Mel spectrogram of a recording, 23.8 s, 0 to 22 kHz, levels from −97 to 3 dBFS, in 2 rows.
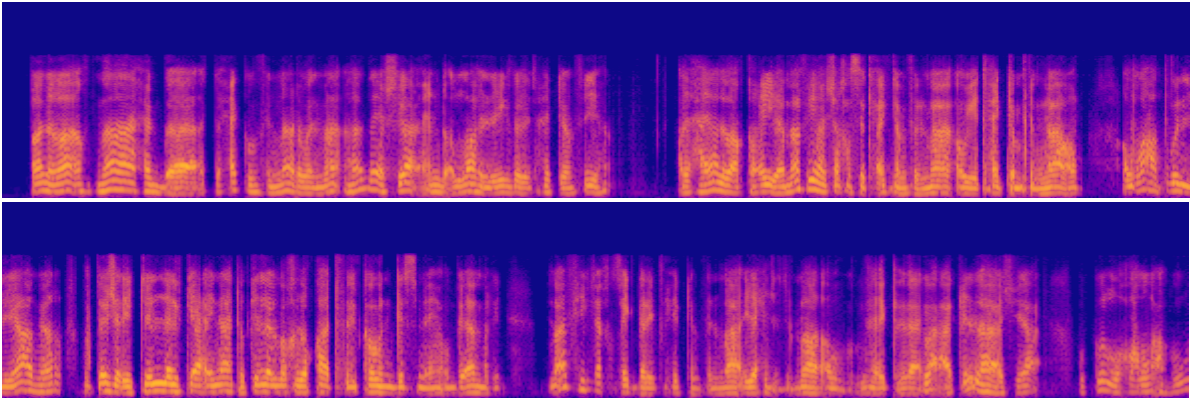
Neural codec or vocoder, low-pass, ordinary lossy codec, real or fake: codec, 16 kHz, 2 kbps, FreqCodec, smaller model; 7.2 kHz; none; fake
